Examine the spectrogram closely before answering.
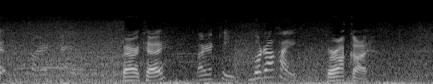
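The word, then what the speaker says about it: Boracay: Barakai.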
